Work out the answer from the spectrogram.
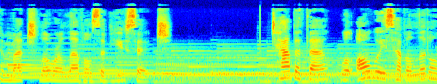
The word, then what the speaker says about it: Tabitha: Tabby is an oft-used nickname for Tabitha. Quick facts on Tabitha. Gender, girl. Origin, English. Number of syllables, 3. Ranking popularity, 759. Pronunciation, TA by TH.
